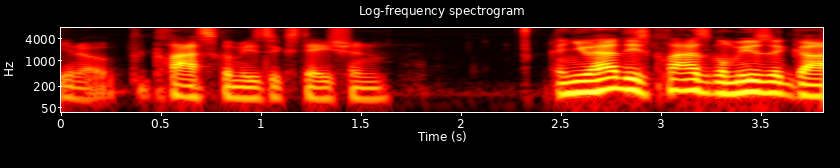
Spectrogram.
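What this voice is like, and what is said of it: Usual voice. Nothing is said of it.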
